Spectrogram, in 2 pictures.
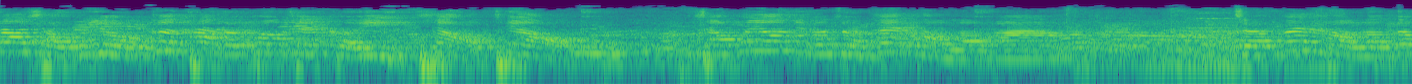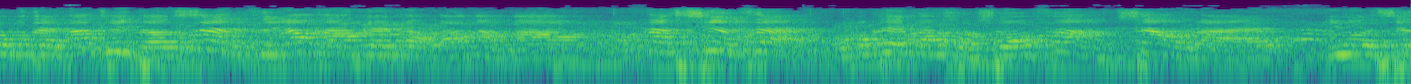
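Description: Many young children shouting and chattering together, with music playing underneath.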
